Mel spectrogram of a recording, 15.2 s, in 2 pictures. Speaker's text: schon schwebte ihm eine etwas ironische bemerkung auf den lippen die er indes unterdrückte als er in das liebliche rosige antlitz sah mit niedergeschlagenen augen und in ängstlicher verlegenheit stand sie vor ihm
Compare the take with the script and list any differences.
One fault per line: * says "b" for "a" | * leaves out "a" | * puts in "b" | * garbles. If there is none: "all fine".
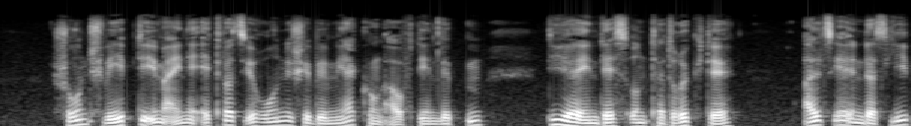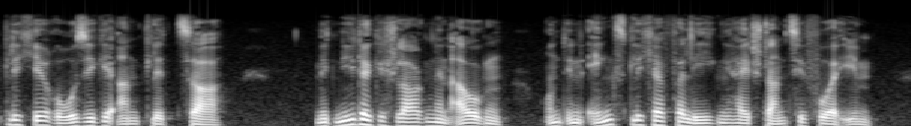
all fine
